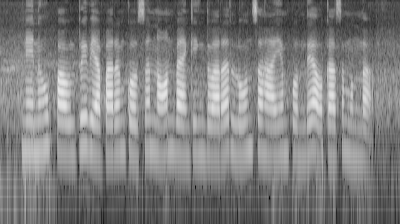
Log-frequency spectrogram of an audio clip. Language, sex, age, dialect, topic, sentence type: Telugu, female, 18-24, Utterandhra, banking, question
